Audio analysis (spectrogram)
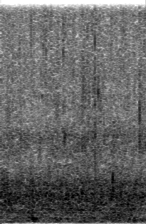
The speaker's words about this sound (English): as I stand outside recording this introduction in the rain. Listen to the sound around me. Listen to what you hear.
